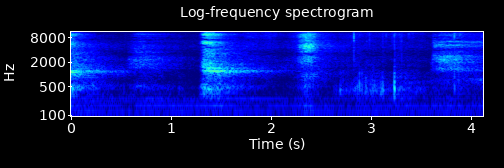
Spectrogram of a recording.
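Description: Heavy, forceful breathing during a core training workout: a few loud gasping exhales and sharp snorting breaths burst out over steady background noise, close to the microphone.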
